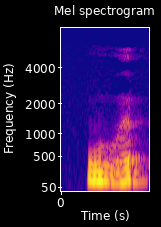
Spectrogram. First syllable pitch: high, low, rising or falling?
low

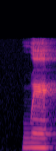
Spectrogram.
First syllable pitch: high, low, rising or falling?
high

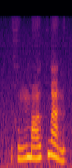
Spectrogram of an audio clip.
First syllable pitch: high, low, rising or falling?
rising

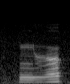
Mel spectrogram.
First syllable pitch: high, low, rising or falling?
rising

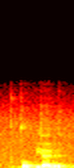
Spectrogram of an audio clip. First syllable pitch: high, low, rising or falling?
falling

